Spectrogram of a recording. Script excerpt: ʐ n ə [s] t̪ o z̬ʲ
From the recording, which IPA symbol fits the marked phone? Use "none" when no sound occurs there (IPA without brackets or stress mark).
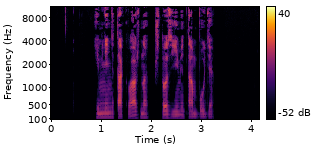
ʂ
